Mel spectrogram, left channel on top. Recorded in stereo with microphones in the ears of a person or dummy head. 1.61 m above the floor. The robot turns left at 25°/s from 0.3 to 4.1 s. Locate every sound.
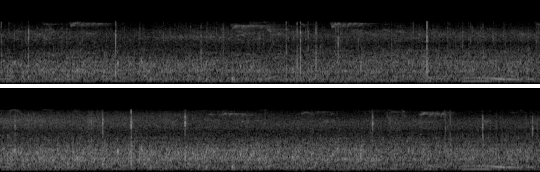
0.0 s running water: 75° right; by 5.4 s 170° right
